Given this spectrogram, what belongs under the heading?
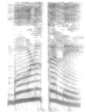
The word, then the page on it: ಬೋಳುದಲೆ: bōḷudale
